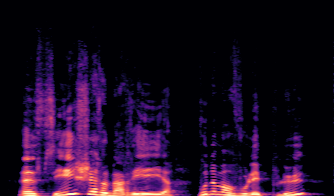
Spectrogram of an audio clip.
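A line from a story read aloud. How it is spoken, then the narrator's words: Caressing male voice. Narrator (French): fit-il d'une voix caressante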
